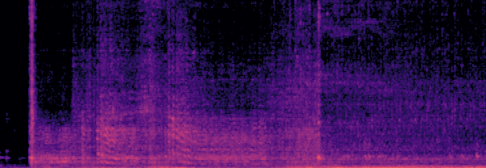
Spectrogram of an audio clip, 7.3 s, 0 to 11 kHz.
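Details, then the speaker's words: 1948 Buick Roadmaster Model 79 wagon, 320 cu in OHV straight-eight, after carburetor primed: cranks and catches unevenly, coughing without settling, as fuel is still coming up from the tank; starved of fuel. "yeah the gas is still halfway from the tank go ahead and prime it again splash it yeah because you don't want to run the battery down"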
